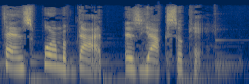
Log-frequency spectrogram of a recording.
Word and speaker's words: 약속해: okay yeah it's okay this is pronounced as the three syllable word the first syllable is yak second syllable is and the third syllable is hey pronounce it with me the word yaksuke is the action of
